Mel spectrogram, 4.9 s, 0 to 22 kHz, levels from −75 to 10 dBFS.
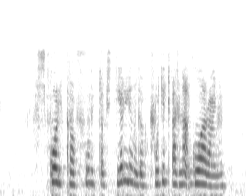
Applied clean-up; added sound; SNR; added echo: neural separator model SepFormer DNS4.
